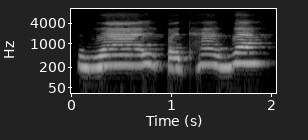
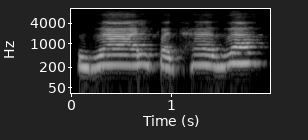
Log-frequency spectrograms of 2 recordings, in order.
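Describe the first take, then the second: The two takes are said the same way.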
